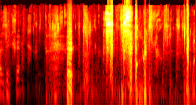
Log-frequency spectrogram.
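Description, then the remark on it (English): A spoon scoops through green bean casserole, several wet, squishy scrapes and crunchy bursts coming in irregular bursts, with faint murmuring in between. “I ate it, but when you scoop it, the noise. It goes, here, ready?”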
